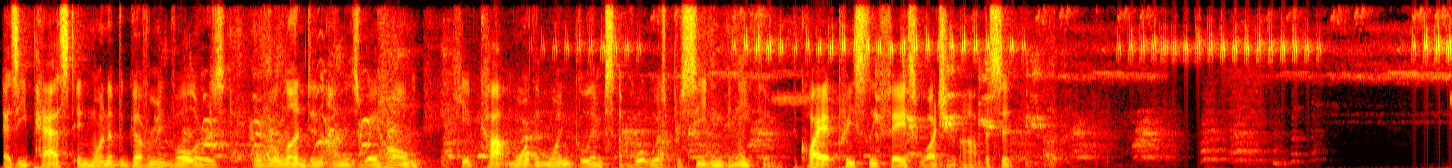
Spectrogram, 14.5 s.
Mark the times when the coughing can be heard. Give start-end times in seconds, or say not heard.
3.8-4.6, 8.8-10.4.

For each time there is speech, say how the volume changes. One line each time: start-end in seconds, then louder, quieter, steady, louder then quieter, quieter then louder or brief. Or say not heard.
0.0-10.6 steady.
